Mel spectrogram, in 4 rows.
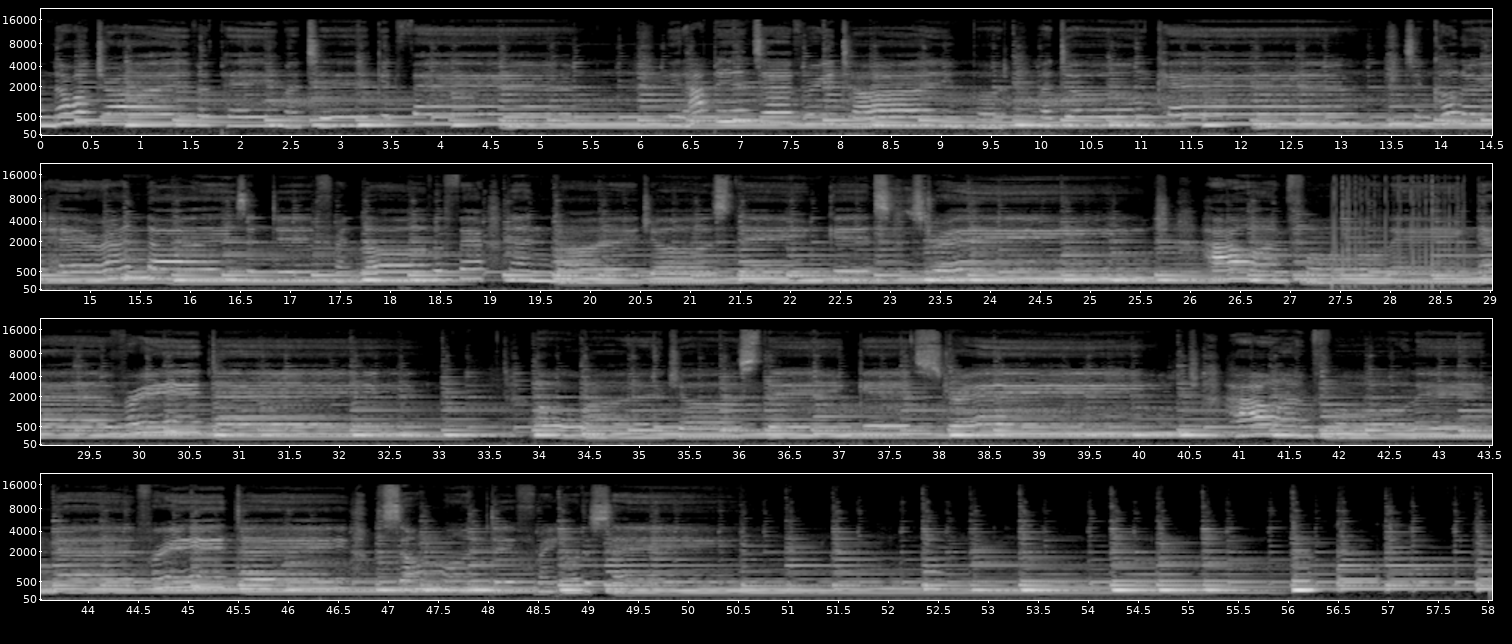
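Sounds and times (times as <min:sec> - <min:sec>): woman singing: 0:00.0 - 0:54.1
strummed ukulele: 0:00.0 - 0:58.0.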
